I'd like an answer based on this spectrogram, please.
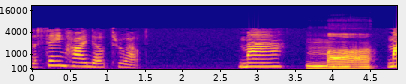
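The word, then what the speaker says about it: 妈妈: By the way, the weak second syllable in mama is not in one of the four tones. It's said to be toneless or in the neutral tone.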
